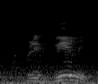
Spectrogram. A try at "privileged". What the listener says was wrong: Privileged. Pre. don't make the second syllable longer. It is just the first thing. Privileged.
